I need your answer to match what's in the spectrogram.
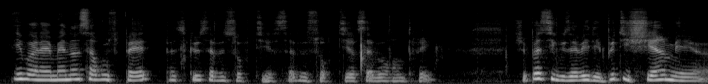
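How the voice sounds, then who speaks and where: A woman's voice: medium pitch, a little mellow. A woman with a Southern French accent, chatting casually to her viewers as she shows off a haul, with frequent fillers. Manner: chatty, filler-heavy, addresses viewers directly. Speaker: haul vlogger. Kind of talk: casual show-and-tell chat.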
